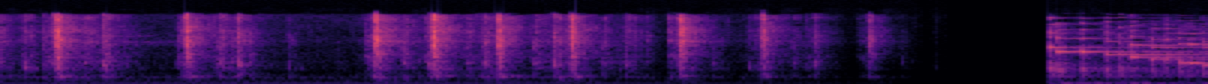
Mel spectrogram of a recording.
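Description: Typewriter-style key clicks: a quick, uneven run of about fifteen strikes over three seconds, as intro sound design. After a short pause, a falling run of pitched notes starts near the end.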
